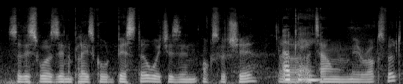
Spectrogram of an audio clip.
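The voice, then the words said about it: Very posh English accent. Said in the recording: “super posh accent”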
